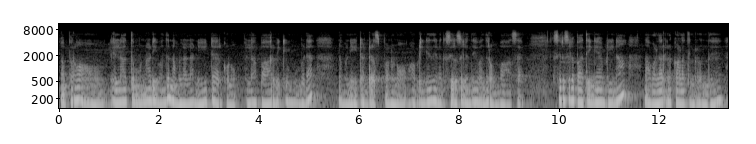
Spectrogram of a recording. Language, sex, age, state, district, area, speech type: Tamil, female, 45-60, Tamil Nadu, Tiruppur, rural, spontaneous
